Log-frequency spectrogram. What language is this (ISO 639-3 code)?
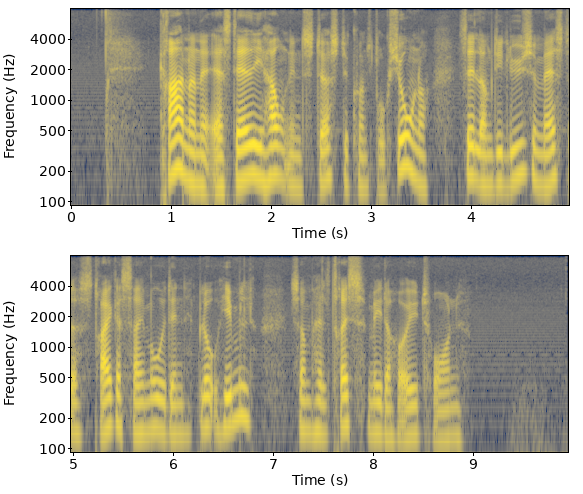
dan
